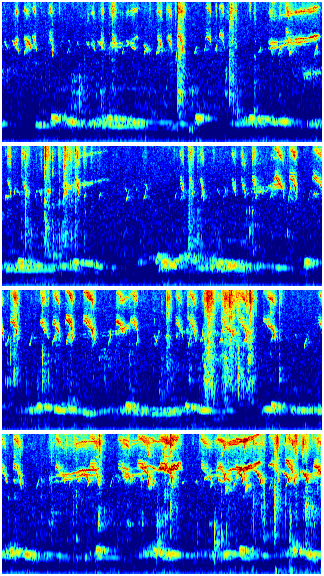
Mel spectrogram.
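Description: Faint bird calls: a low call repeated about twice a second, with quick high chirps over it and a few sharp clicks.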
